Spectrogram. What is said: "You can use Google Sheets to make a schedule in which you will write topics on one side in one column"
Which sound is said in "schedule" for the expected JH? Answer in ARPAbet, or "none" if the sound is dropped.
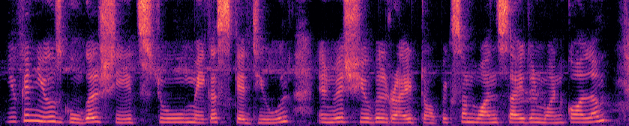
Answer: JH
